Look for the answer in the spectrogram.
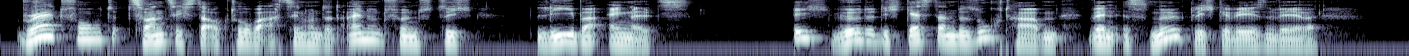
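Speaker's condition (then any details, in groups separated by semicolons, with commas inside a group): No condition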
